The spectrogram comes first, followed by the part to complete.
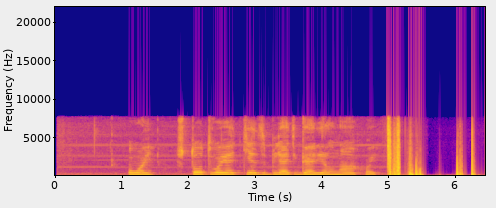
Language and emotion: Russian, neutral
